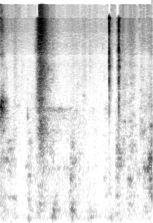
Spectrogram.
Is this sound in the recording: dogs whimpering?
yes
